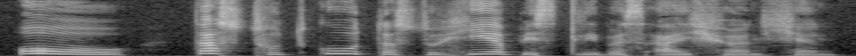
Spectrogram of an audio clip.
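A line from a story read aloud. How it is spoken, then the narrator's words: Called out. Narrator (German): ruft Wichtelchen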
